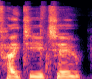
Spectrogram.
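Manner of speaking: ordinary delivery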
